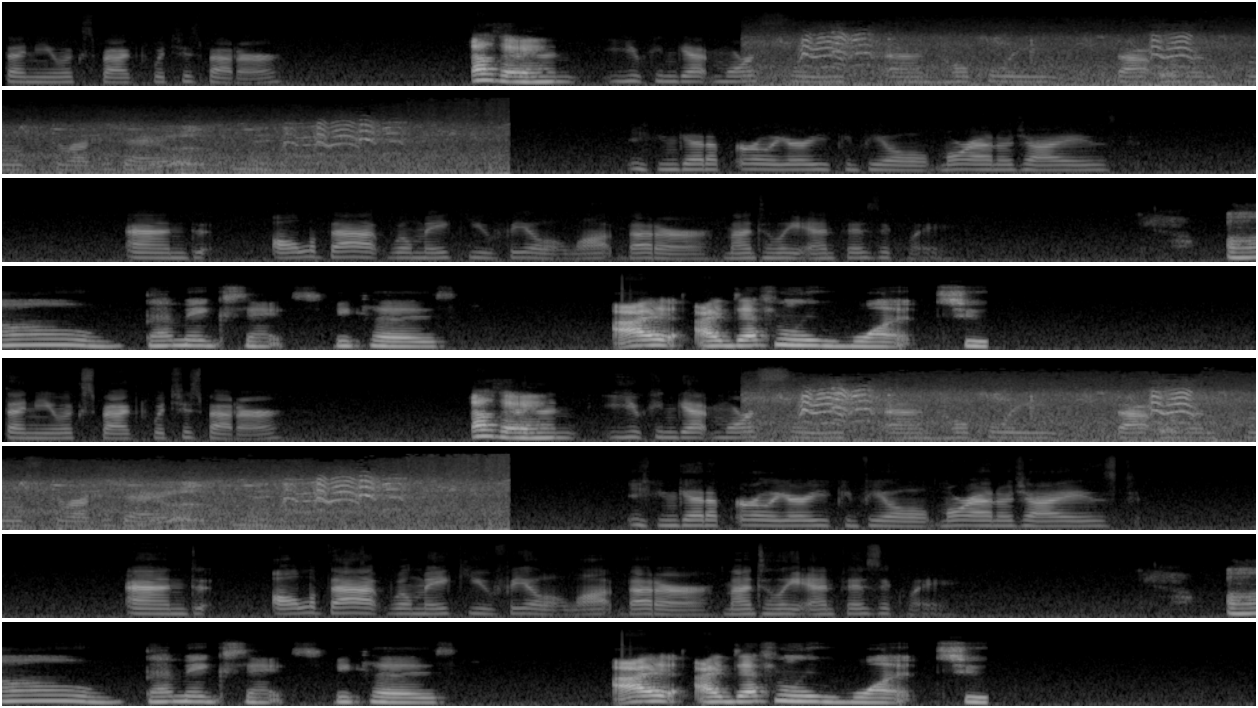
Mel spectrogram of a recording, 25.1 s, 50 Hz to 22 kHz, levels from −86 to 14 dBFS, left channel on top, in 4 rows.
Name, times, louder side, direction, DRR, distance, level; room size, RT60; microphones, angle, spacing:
voice 1, 0.0-1.4 2.5-7.8 9.4-11.8 13.2-13.6 13.9-17.3, right 4 dB, 60° right, 5.6 m, -39 dB
voice 2, 2.3-2.8 18.4-21.0 21.9-23.7, equal, ahead, 1.4 m, -27 dB
Gull seagull, 3.7-8.8, right 5 dB, 30° right, 6.8 m, -37 dB
head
